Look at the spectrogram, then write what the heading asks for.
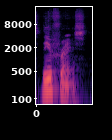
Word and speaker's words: difference: Difference, difference, difference, difference. You don't say difference, no, difference. E after F, you don't pronounce it.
